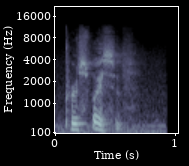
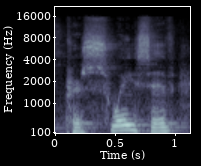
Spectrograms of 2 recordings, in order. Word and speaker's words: persuasive: Si alguien es persuasive, es que tienen la capacidad de hacerte querer hacer algo o creer en algo, okay? He's very persuasive. Nota que estamos acentuando la segunda sílaba. Persuasive. Persuasive.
